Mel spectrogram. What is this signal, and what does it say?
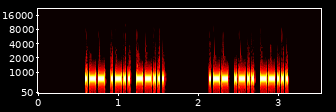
Morse code, heard as a keyed tone, about 45 wpm, 700 Hz. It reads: WL7 WL7
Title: USA Call Sign Prefixes - Repeated 2x - 45wpm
